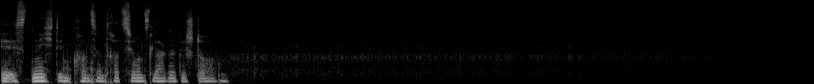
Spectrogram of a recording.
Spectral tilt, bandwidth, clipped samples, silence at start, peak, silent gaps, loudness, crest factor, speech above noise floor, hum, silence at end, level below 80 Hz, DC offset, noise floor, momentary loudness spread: -5.5 dB/octave; over 20 kHz; under 0.1%; 0 s; -16 dBFS; none; -34 LUFS; 22 dB; 41 dB; none; 5.85 s; -70 dBFS; under 0.1%; -73 dBFS; 13 LU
